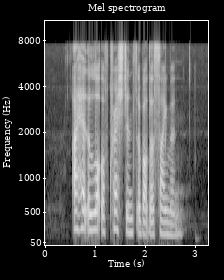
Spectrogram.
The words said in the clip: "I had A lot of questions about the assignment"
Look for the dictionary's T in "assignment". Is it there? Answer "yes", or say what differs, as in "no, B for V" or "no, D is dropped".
no, T is dropped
